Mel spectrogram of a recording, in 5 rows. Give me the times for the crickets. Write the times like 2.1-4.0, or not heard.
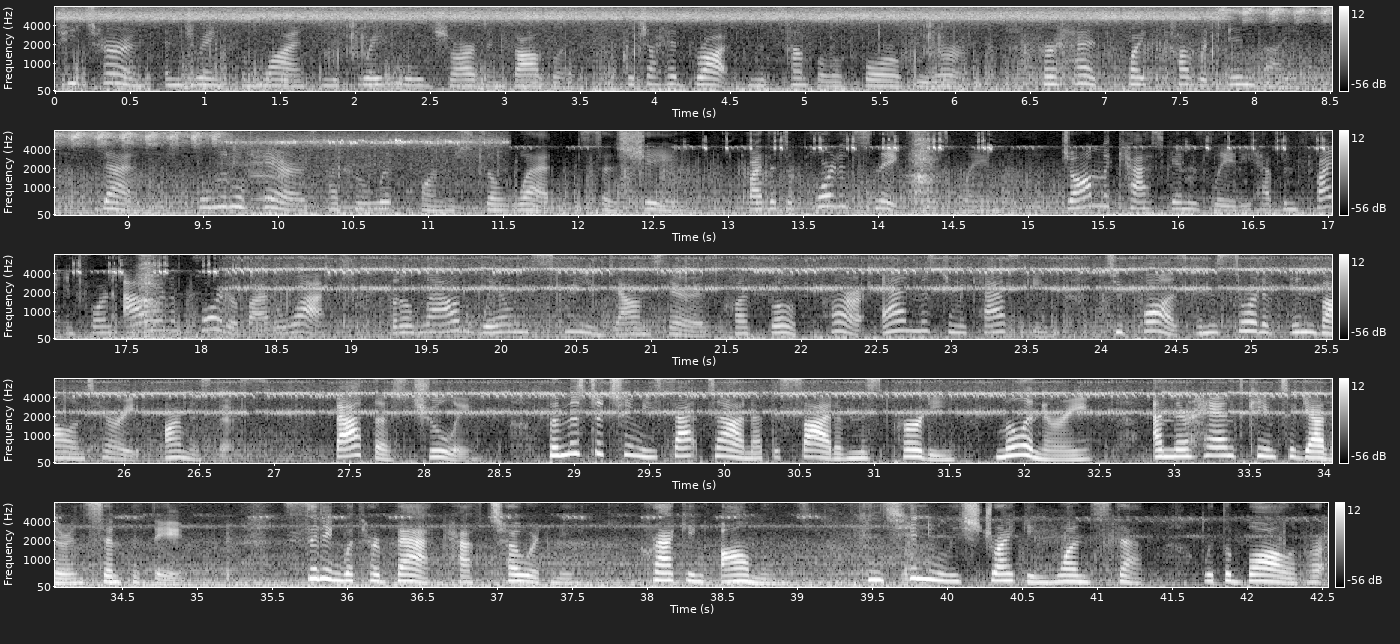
0.0-42.5.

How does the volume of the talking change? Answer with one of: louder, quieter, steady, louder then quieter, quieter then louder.
louder.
